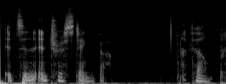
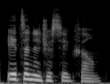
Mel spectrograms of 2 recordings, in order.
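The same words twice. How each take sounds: First: "film" cut by a hiccup. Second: Said in the usual way. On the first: Real, not acted. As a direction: say "it's an interesting film" through a hiccup. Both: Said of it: "I'm, like, hiccuping".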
